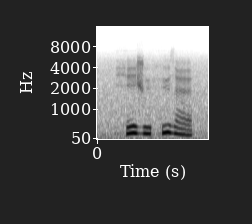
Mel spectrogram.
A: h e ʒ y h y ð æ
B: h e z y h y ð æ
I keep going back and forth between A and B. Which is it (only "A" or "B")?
A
